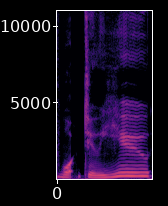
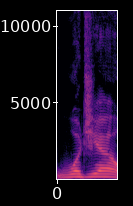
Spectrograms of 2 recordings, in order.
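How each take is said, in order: First: Each word is said fully and separately. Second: The words melt together into one reduced word. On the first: "instead of" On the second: "the combinations of words melding together"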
